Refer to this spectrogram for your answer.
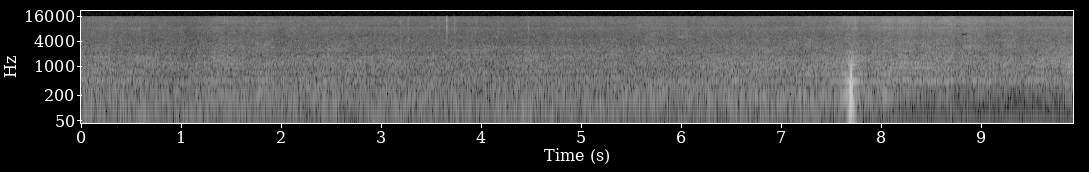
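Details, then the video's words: Honey bees wash-boarding at their hive in an apiary, early July 2019: a low, even hum of the colony throughout, broken near the end by one sudden sharp knock or thud. "Washboarding Bees & Ambient Sounds"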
